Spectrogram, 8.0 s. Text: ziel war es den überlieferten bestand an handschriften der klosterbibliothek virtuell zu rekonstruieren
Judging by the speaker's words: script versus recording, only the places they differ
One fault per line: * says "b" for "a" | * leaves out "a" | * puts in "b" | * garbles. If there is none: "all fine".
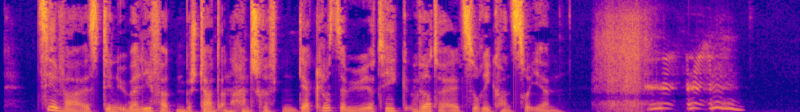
all fine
